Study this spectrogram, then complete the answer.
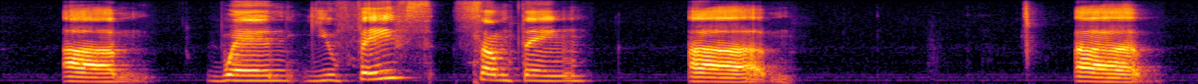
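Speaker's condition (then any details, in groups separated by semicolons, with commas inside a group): Cerebral palsy; physical disability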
